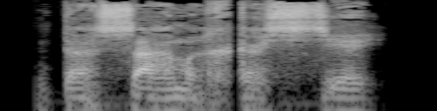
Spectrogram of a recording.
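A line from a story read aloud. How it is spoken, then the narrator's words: Whispered. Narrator (Russian): прошептал заклинатель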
